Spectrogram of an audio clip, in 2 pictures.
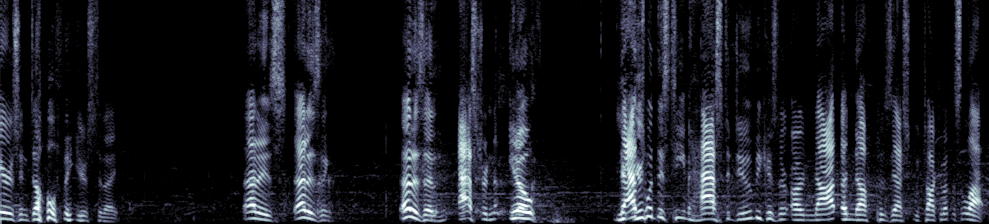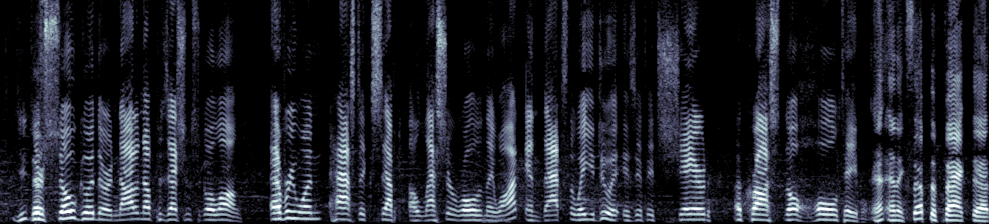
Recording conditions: busy venue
